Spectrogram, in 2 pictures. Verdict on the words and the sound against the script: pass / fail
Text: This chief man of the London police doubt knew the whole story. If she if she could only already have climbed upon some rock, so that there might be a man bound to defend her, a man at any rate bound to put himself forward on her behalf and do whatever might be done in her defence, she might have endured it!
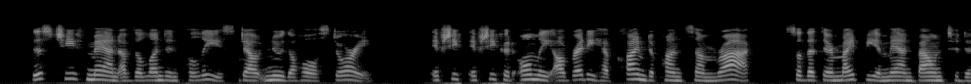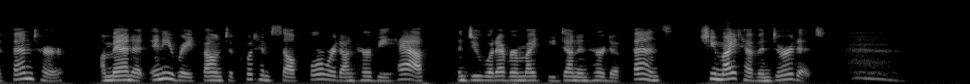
fail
